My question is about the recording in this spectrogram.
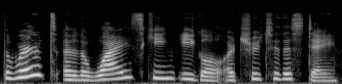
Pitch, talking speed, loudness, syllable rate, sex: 245 Hz, 210 wpm, -18 LUFS, 4.2 syllables/s, female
